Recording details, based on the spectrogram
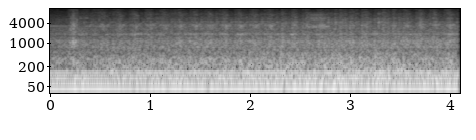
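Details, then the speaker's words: Carrier/Thermo King reefer unit diesel that ran out of fuel, refuelled and set to continuous mode: steady starter cranking about three turns a second with a low drone that never catches; no start, lost fuel prime, needs bleeding. "trying and she did not start so now at this point i'm gonna put it to start stop and let's go up there and figure this trying to start one more time it's not gonna work"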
